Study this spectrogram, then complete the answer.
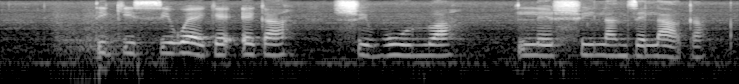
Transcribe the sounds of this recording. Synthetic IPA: tʼik̬isiwɛkʼɛɛkʼa | ʂiβulwa | leʂiland͡zʱɛlaːka

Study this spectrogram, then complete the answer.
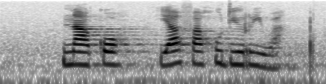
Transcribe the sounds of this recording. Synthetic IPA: nakʼɔjafaχudiriːwa

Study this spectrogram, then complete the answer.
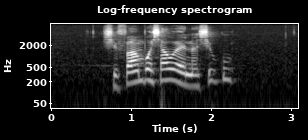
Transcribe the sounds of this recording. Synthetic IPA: ʃifambɔʃawɛnaʃiku

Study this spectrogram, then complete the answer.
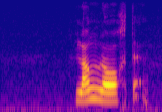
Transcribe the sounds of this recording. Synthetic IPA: lɐŋlɑːχtə̰

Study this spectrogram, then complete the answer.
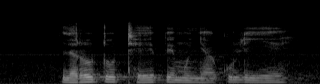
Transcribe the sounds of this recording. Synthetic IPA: lɪɾʊtʼʊtʰepʼɛmʊɲakʼulɪje

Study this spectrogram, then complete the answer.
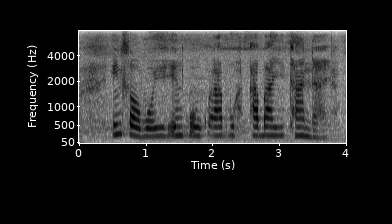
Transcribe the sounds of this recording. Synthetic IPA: int͡ɬʼɔɓɔjeŋkʼukʼuaɓajitʰandʱaːjɔ

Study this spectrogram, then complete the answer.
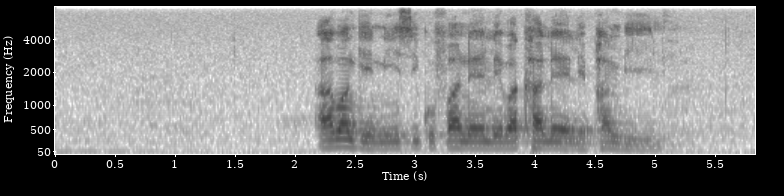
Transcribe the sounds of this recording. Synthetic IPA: aɓaŋenisik̬ufanɛlɛɓakʰalɛlɛpʰambʱiːli

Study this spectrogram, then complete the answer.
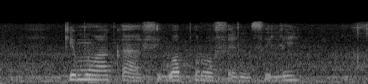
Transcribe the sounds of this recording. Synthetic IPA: kʼɪmʊakʼafiwapʼrɔfɛn̩sɪlɪ

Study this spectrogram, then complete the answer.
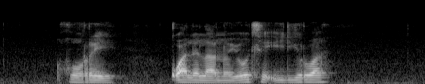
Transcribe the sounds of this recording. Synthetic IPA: χʊrɪ | kwalɛlanɔjot͡ɬʰḛʔɪdiːrwa

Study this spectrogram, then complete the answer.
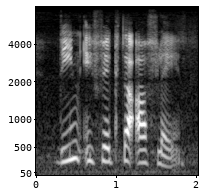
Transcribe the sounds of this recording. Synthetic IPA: dinɛfɛktəʔɐflɛj

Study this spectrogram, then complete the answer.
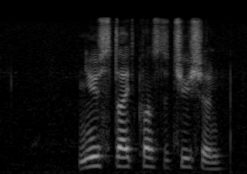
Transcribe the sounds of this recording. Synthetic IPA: njuːsteɪtkʰɔ̃nstitʰjuːʃə̃n

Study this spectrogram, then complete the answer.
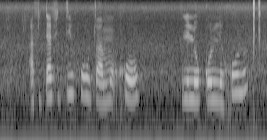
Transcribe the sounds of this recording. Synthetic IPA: a̰fitʼafitʼiχʊʊt͡sʼwamɔχʊ | lɪlʊkʼol̩lɪχʊːlʊ

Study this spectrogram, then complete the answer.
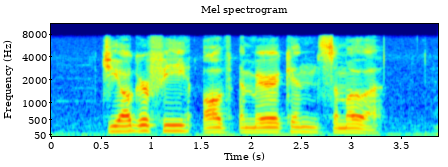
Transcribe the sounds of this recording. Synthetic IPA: d͡ʒiɔɡɹəfiʔɔvəmɛɹɪkʰə̃nsəmoə

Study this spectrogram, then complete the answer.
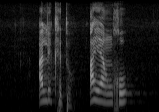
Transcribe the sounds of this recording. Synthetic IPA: alɪkʰɛtʰɔ | ajaŋ̩χʊ

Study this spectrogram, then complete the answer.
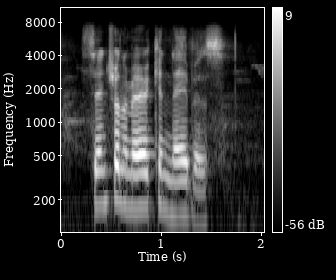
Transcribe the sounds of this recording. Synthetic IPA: sɛ̃ntɹələmɛɹɪkə̃nːeɪbəz̥

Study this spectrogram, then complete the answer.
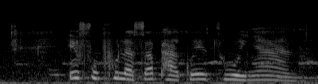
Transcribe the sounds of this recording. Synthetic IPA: ifupʰulasapʰakʼwet͡sʼuwɔɲaːna

